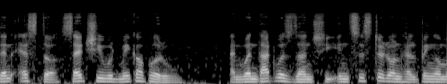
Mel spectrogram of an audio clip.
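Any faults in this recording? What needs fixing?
Overdone noise removal affects the whole clip. The background drops, with small twinkling specks. The reducer was set too hard. It shuts down individual frequency bands close to its noise estimate, removing soft speech detail along with the noise. Apply lighter noise reduction and compare against the original by ear before committing.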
